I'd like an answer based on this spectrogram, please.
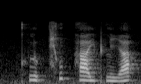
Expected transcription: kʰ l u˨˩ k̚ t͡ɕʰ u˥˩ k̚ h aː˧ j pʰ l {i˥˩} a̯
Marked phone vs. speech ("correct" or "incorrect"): incorrect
